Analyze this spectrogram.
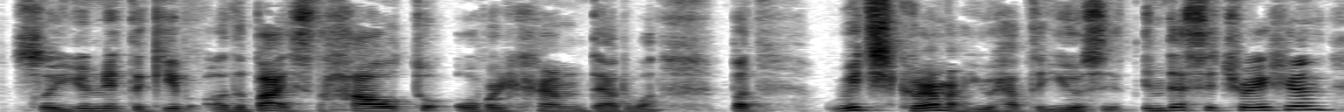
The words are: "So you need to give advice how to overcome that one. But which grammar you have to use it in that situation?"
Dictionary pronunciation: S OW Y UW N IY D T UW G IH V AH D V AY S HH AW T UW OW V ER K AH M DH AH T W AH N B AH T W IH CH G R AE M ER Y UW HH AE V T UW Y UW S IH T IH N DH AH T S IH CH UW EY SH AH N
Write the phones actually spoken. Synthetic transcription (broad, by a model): S OW Y UW N IY D T UW G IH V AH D B AY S HH AW T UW OW V ER K AH M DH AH T W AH N B AH T W IH CH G R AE M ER Y UW HH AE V T UW Y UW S IH T IH N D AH T S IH CH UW EY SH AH N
